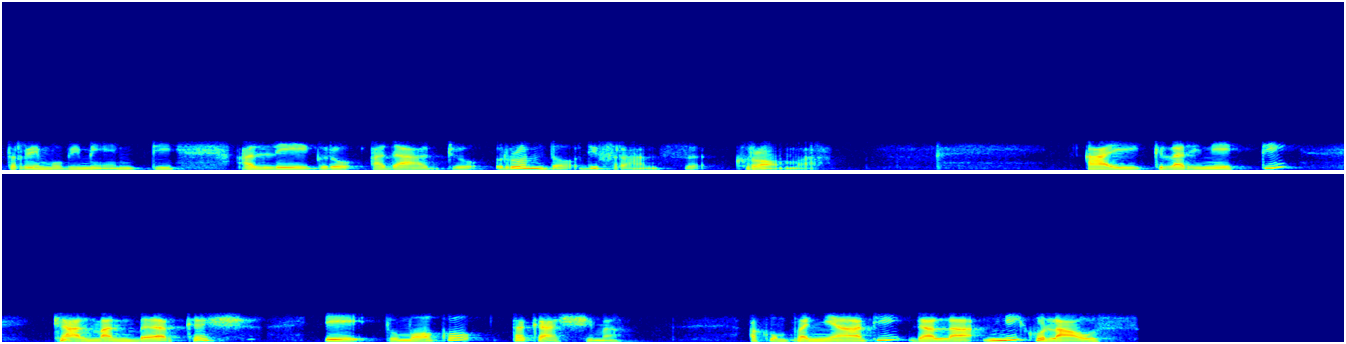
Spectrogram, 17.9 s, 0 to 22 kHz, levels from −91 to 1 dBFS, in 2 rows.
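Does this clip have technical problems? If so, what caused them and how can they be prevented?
No, there is nothing to fix or prevent: the speech has the narrowband telephone character of a 12.2 kbps mobile link, with nothing above 3.5 kHz, and the level eases out from around 16.5 s to 16.54 s as an intentional fade.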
